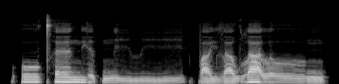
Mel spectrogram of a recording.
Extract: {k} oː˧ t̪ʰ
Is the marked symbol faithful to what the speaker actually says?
no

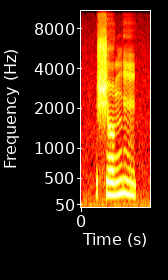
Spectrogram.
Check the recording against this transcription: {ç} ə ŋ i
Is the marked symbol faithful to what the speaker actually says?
no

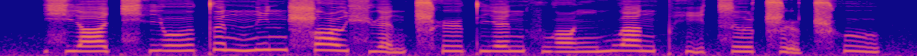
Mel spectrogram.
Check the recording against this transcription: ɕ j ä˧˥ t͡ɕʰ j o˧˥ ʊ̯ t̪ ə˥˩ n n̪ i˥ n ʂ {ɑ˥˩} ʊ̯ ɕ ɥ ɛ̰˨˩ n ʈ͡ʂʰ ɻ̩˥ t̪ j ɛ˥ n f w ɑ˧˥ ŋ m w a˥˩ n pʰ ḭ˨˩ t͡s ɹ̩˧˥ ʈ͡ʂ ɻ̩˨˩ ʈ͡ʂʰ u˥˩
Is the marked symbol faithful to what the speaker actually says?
yes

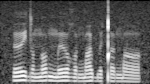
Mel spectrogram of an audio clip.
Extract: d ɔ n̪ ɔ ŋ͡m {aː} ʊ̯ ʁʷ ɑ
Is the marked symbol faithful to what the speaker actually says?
no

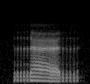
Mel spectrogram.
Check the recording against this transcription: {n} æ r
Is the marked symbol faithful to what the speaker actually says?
no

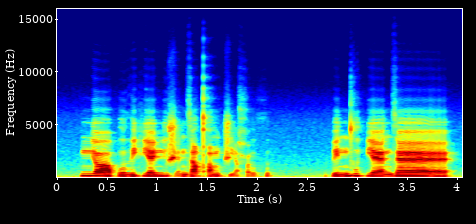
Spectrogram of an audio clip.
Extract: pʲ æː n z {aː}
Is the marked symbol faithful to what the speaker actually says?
no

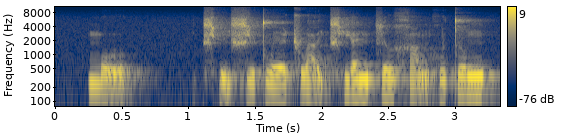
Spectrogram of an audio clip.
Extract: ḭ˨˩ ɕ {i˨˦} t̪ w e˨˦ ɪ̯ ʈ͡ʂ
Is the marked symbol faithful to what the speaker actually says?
yes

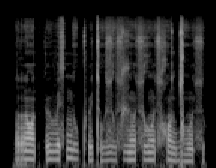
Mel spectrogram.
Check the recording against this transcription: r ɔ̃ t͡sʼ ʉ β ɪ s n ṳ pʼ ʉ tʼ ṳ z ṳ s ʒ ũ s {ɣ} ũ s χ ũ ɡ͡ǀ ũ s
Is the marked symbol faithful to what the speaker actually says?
yes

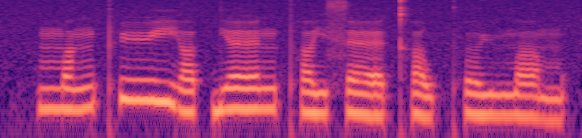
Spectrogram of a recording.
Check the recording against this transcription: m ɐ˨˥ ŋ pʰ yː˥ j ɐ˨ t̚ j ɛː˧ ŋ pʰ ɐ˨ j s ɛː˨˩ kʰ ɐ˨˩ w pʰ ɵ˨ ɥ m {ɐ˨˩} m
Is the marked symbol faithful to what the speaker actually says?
yes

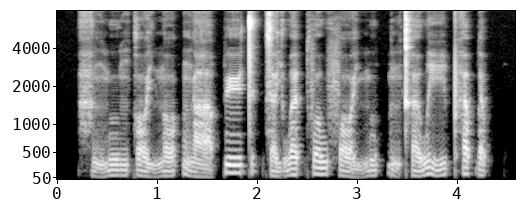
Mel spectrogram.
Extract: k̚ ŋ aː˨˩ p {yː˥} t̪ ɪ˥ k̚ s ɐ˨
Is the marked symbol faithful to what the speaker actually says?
yes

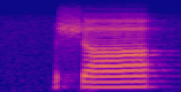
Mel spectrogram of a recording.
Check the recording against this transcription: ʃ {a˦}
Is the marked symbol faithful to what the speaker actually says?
yes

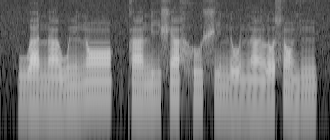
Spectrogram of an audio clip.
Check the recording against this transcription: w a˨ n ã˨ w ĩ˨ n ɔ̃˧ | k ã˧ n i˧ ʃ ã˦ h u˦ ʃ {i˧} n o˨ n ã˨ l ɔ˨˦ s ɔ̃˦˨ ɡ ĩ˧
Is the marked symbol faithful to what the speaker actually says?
yes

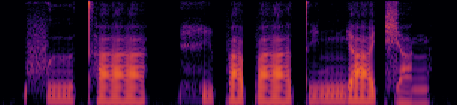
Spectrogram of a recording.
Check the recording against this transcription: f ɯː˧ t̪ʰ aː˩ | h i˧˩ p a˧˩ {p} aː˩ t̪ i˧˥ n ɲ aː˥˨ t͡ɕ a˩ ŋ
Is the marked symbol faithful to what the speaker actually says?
yes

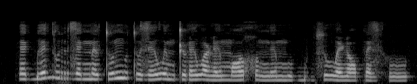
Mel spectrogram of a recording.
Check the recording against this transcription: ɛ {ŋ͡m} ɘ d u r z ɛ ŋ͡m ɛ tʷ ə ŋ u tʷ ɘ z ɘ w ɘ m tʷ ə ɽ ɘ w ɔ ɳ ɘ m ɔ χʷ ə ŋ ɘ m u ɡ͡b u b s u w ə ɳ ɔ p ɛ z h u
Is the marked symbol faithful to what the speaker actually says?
no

